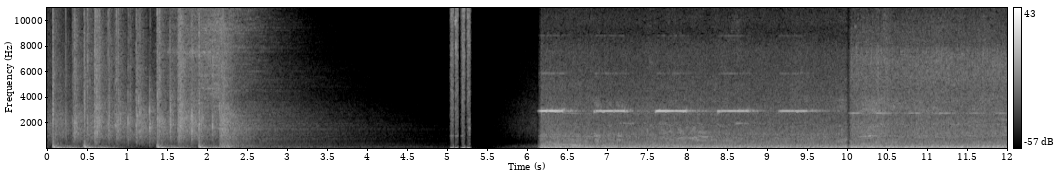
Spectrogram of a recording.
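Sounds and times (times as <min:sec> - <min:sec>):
traffic rumble: 0:06.2 - 0:12.0.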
